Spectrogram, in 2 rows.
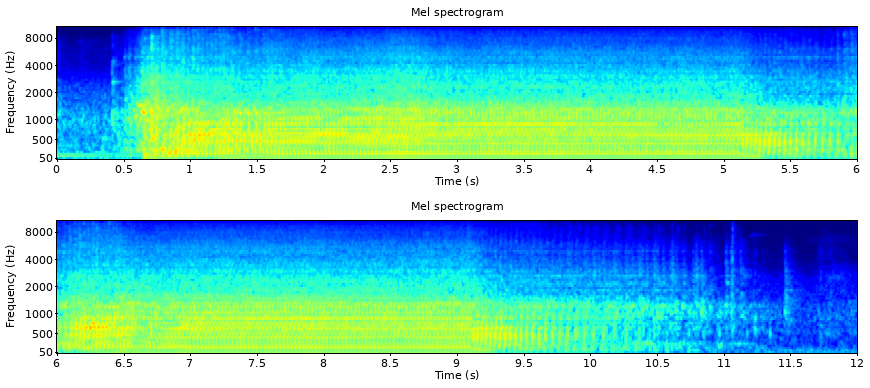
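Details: Onan K450 portable generator, yard-sale unit that sat a long time, restarted after oil change with covers back on, choke off: starts promptly, even steady hum with one brief dip and recovery, shuts down cleanly; running healthy.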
